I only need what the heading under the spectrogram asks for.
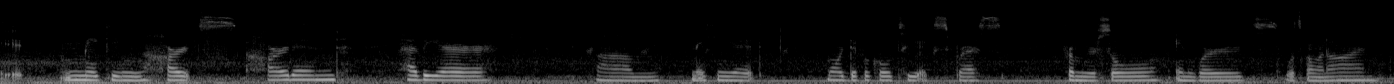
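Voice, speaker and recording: A soft-spoken woman talks at a very slow pace with long, frequent pauses, and audible room echo is present. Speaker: vlogger. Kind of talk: casual monologue. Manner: hesitant, many fillers.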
